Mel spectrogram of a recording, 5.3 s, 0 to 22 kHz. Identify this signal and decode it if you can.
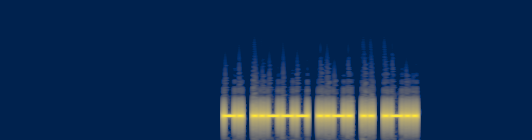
Morse code, heard as a keyed tone, about 30 wpm, 700 Hz. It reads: N2FIL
